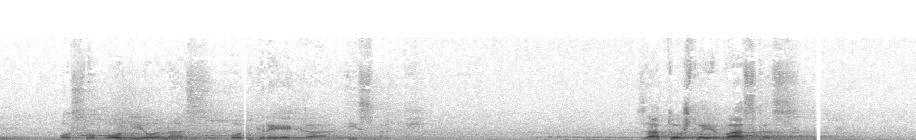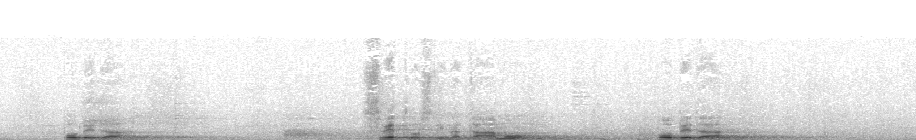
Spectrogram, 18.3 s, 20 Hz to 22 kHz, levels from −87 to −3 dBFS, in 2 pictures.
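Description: The audio cuts out twice: a short hole from 2.44 to 2.46 s, about 23 ms of sound gone, and a longer one from 8.16 to 8.21 s, about 46 ms missing. In both gaps the sound picks up further along as if it kept playing through the silence. That's a classic Bluetooth dropout, most likely packets not reaching the headphones in time, and the two lengths fit roughly one and two lost packets.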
